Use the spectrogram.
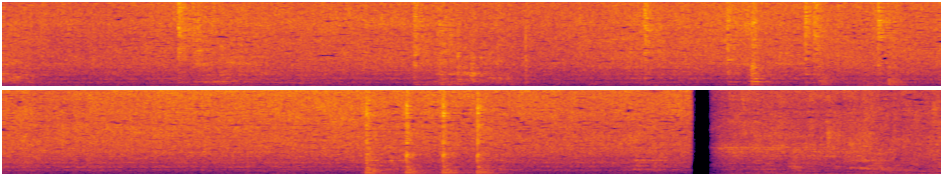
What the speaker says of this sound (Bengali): জিরা আর পেঁয়াজ ভেজে দেবো।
